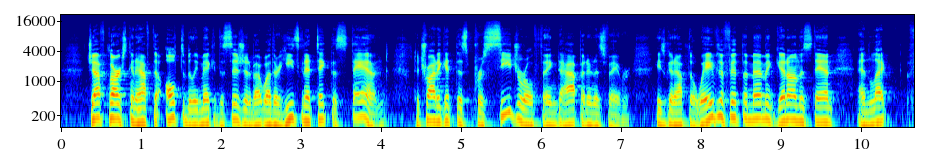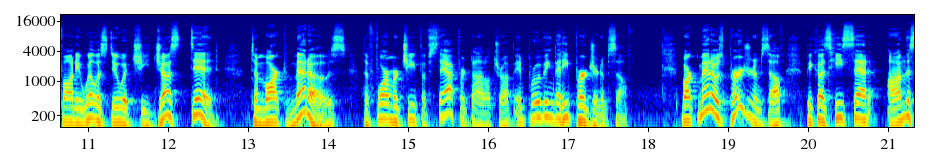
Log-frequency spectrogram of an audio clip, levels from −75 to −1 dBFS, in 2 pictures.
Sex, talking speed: male, 220 wpm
